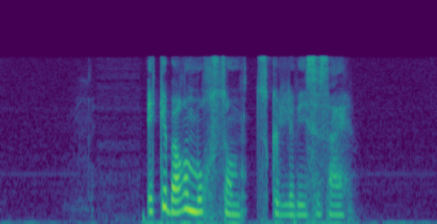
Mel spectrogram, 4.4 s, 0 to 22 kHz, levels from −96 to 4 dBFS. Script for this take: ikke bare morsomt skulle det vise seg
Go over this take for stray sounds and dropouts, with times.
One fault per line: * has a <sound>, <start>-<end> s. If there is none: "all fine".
all fine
